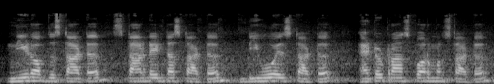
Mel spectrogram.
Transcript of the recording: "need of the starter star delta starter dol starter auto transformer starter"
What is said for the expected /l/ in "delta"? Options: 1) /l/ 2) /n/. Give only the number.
2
